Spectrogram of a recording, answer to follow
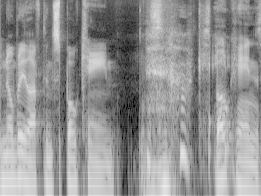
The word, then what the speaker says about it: Spokane: Spokane is how you say it.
